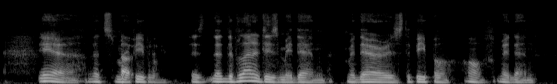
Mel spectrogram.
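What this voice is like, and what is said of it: French-sounding accent. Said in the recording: “you have got an accent. Are you French?”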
